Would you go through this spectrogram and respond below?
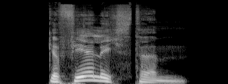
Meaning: strong dative masculine/neuter singular superlative degree of gefährlich
- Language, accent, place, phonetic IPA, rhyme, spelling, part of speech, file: German, Germany, Berlin, [ɡəˈfɛːɐ̯lɪçstəm], -ɛːɐ̯lɪçstəm, gefährlichstem, adjective, De-gefährlichstem.ogg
